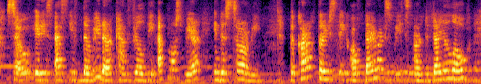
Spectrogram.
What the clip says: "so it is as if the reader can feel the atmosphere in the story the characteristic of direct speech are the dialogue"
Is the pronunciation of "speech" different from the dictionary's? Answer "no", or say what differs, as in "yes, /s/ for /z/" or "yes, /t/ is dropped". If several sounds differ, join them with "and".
yes, /s/ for /tʃ/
